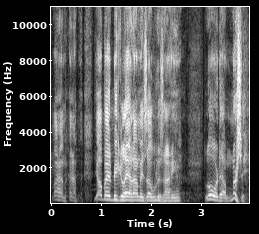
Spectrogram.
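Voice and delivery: normal talking voice

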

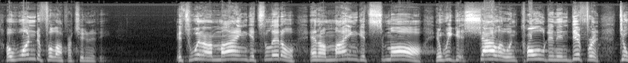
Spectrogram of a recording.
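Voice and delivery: high, loud passionate preaching. Acted. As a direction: drive it home to the congregation. Preaching at rising force.

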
